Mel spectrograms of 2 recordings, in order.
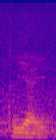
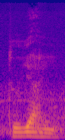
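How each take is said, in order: No difference in how they are said.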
